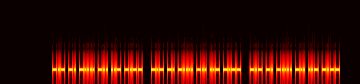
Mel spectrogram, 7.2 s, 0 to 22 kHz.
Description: Morse code, heard as a keyed tone, about 44 wpm, 700 Hz. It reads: KN6DUY KN6DUY KN6DUY
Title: USA Call Signs Repeated 3x 45wpm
